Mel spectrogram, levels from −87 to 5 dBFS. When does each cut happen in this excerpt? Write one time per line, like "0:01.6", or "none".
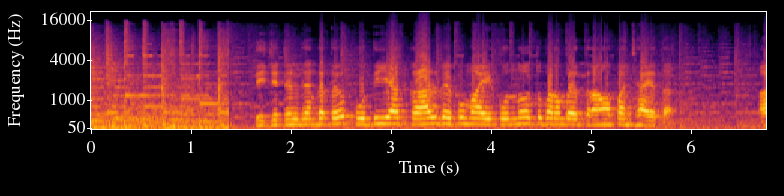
0:01.1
